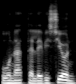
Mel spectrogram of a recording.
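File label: Spanish, television, male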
